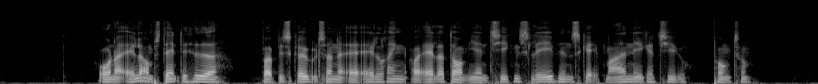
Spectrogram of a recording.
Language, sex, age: Danish, male, 33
